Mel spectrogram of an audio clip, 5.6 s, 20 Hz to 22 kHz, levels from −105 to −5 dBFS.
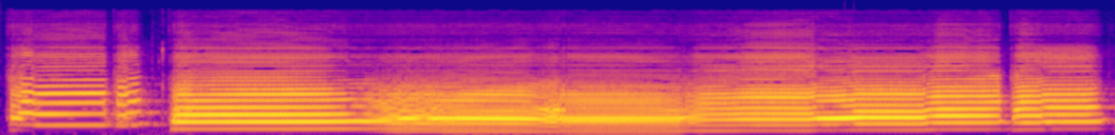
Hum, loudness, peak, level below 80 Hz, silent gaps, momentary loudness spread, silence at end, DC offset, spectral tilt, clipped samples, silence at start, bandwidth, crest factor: none; -13 LUFS; 0 dBFS; -58 dBFS; none; 7 LU; 0.05 s; under 0.1%; -5 dB/octave; under 0.1%; 0.05 s; 10.5 kHz; 12 dB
